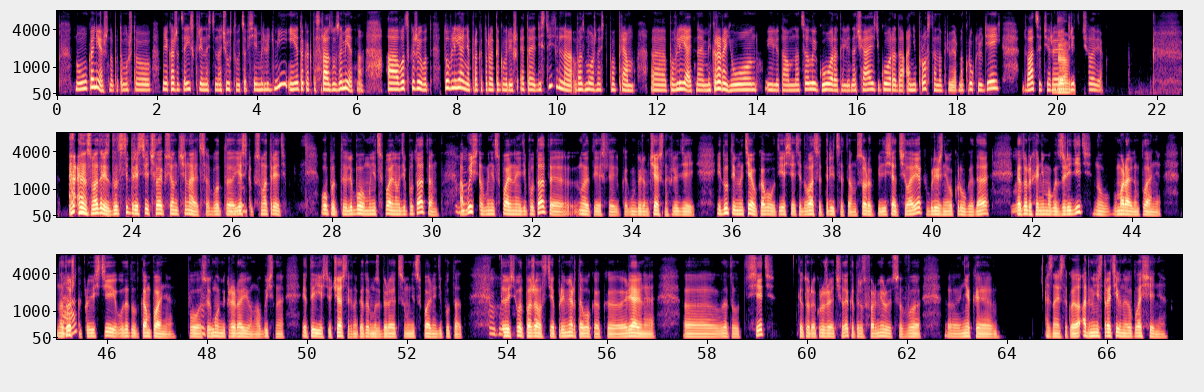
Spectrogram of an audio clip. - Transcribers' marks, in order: tapping; throat clearing
- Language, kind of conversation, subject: Russian, podcast, Как создать в городе тёплое и живое сообщество?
